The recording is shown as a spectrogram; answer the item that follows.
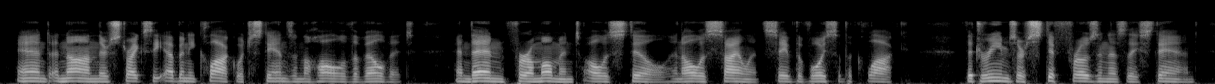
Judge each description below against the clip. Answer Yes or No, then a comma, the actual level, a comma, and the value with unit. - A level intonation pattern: Yes, narrow, 2.1 semitones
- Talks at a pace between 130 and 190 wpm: No, average, 200 wpm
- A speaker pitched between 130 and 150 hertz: Yes, low, 135 Hz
